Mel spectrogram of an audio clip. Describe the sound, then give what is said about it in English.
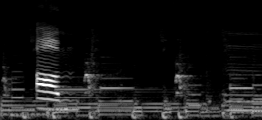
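A pet dog gives a short, high yip or whimper early on, one brief burst, while people keep talking over a quiet backdrop. “I'm so sorry for my dog”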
